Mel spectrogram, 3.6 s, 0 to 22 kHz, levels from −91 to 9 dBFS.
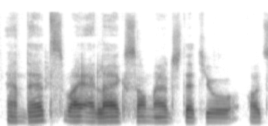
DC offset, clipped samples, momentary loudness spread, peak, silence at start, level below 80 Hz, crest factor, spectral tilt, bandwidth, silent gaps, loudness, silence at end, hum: under 0.1%; under 0.1%; 10 LU; -12 dBFS; 0.1 s; -82 dBFS; 18 dB; -5 dB/octave; 15.5 kHz; none; -30 LUFS; 0 s; none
